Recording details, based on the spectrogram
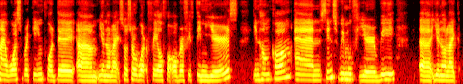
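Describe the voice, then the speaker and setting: A woman's voice: mid-range voice, a bit bright, no room sound. A middle-aged woman with an Indonesian accent, giving a casual personal account as a guest, hesitantly and with many small filler phrases. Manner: hesitant, frequent "you know". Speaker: interview guest.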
